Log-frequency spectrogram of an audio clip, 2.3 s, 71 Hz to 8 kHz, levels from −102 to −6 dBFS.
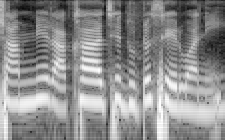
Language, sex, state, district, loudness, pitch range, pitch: Bengali, female, West Bengal, Alipurduar, -14 LUFS, 220-270 Hz, 245 Hz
